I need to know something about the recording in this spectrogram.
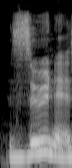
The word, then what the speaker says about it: Söhne: And then it's Söhne. So it's a Z. It's like a snaky Z. And then it's a U. It's also very much in front of your mouth. Ne.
